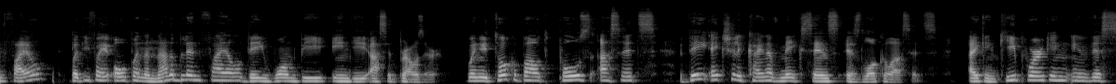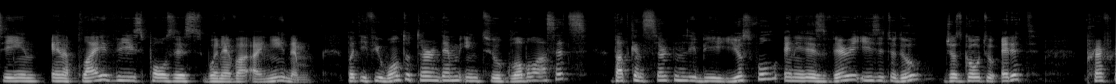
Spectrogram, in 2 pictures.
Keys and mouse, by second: 21.4-22.2 drag.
